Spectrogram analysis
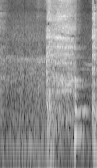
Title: bakit ubo ng ubo?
